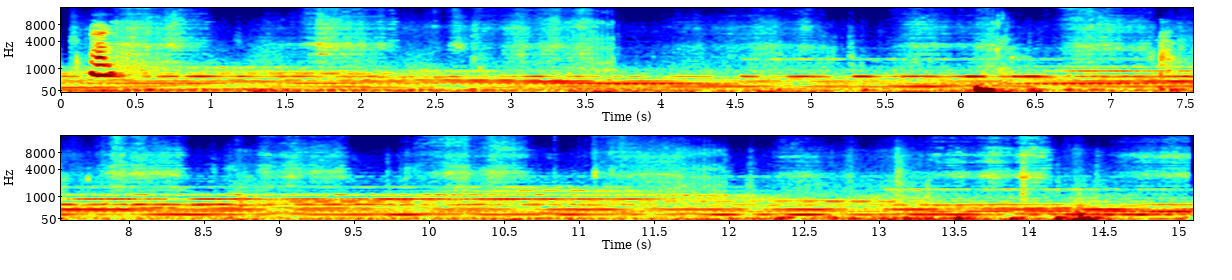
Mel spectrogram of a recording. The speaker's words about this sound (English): Next, let's brush Bob the cat.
